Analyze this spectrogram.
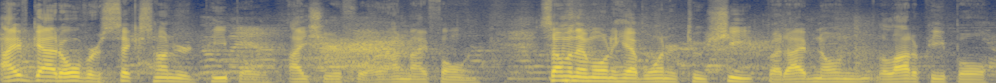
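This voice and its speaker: A man talks with ordinary pitch variation. Noticeable background noise and audible room echo surround him. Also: medium pitch for a man, moderate pace. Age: 70s. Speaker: sheep shearer and farm equipment mechanic. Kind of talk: casual interview. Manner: halting, with fillers and repeats.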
